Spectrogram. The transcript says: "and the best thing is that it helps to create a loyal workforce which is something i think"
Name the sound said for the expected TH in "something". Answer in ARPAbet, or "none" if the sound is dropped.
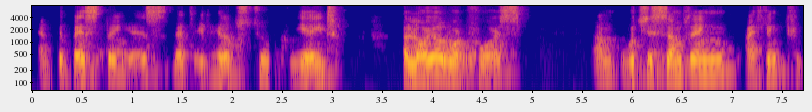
TH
